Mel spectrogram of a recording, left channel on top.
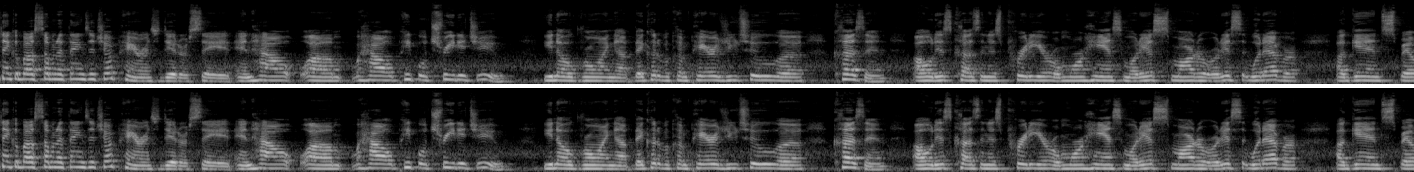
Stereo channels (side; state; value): both; normal; correlation 0.38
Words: about some of the things that your parents did or said, and how people treated you, you know, growing up. They could have compared you to a cousin. Oh, this cousin is prettier or more handsome, or they're smarter, or this, whatever. Again,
